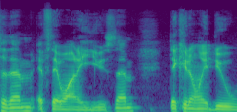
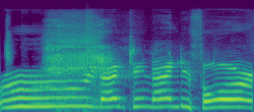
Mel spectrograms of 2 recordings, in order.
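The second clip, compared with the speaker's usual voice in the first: put-on frog puppet character voice; 3 dB louder than usual. Repeating a year after saying they can impersonate only Kermit: Kermit the Frog voice. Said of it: "properly impersonate Kermit".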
